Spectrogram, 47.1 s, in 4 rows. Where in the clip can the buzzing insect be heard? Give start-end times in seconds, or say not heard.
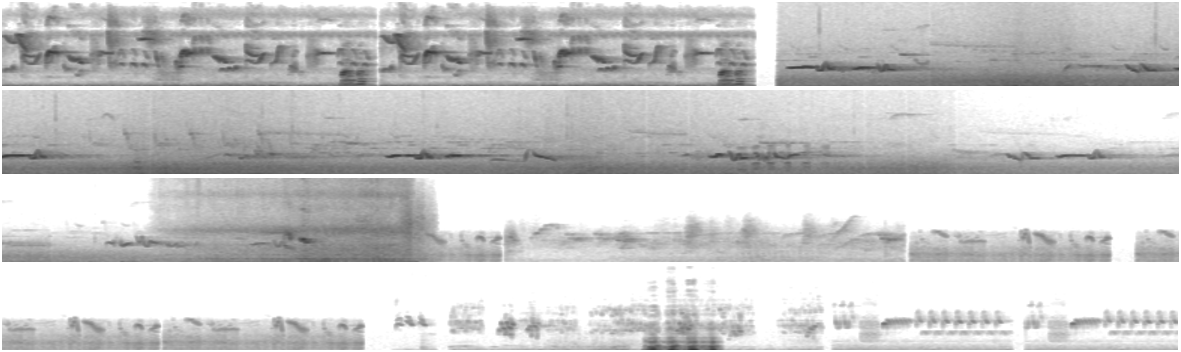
25.0-27.9.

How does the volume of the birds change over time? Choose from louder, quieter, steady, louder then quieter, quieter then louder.
quieter.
